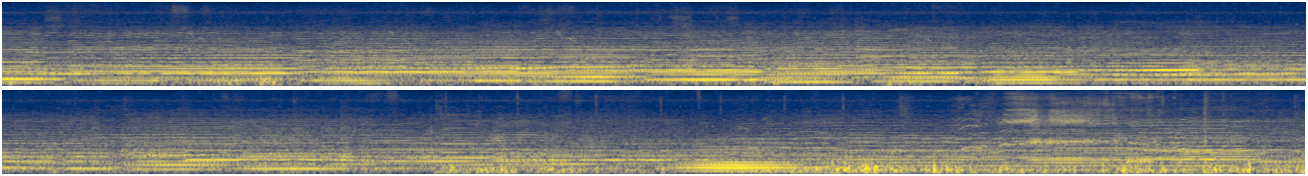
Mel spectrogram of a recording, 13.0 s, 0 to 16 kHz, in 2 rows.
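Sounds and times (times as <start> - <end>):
bowed cello and violin music: 0.0 - 13.0.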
